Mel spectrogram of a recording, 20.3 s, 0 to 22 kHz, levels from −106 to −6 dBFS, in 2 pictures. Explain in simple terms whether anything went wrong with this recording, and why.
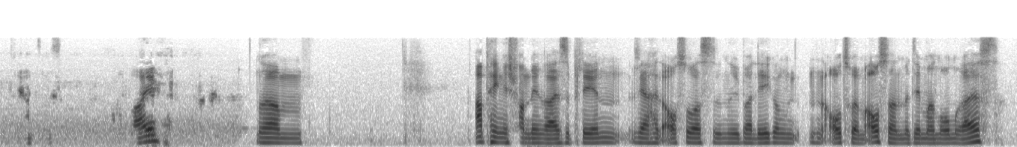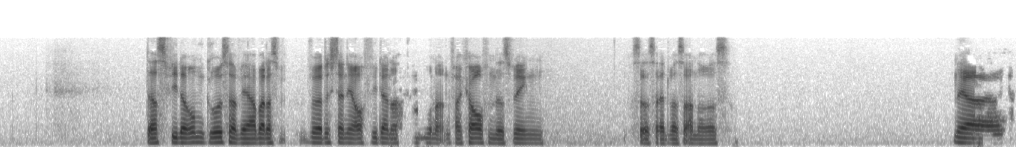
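A couple of things slip here, both typical of a call where two people talk at once. The first is speech suppressed in double talk: from 0.0 to 1.63 s the voice sinks deep, and it dips again briefly around 5.16 to 5.22 s, at 14.17 to 14.5 s, and from 19.94 s to the end. That's likely the echo canceller turning everything down when it couldn't tell the talker from the loudspeaker.

The second is the other side's voice leaking through. A faint second voice sits underneath from 0.56 to 2.47 s, with tiny scraps at 14.18 to 14.22 s and 20.2 to 20.24 s. The canceller likely didn't fully scrub the speaker sound out of the microphone.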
